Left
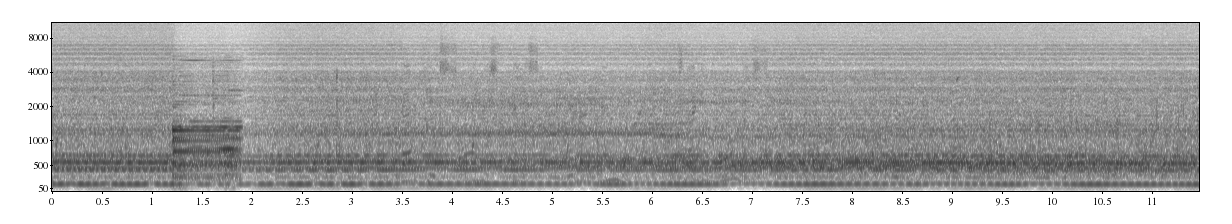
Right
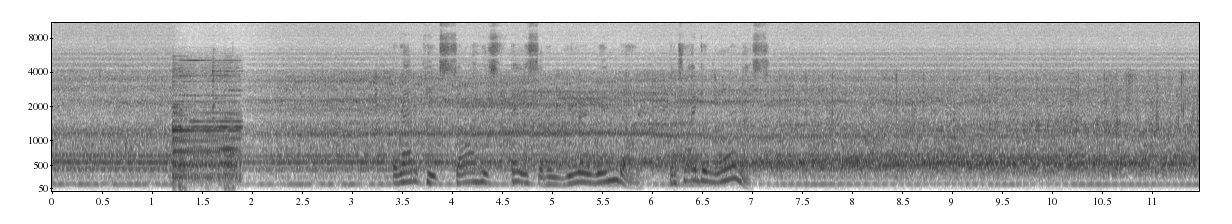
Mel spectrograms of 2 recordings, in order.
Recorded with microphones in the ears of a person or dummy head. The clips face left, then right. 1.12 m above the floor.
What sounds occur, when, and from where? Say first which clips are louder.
0.0 s a drone: left 2 dB; 25° left (ahead or behind)
1.2 s a chime: right 4 dB; 25° right (ahead or behind)
3.4 s a man speaking: right 4 dB; 65° right (ahead or behind)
